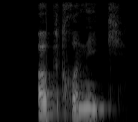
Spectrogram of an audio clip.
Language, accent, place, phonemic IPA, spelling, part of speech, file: French, France, Lyon, /ɔp.tʁɔ.nik/, optronique, adjective / noun, LL-Q150 (fra)-optronique.wav
- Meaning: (adjective) optronic; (noun) optronics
